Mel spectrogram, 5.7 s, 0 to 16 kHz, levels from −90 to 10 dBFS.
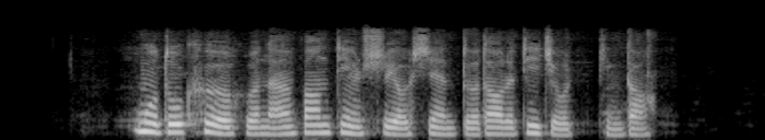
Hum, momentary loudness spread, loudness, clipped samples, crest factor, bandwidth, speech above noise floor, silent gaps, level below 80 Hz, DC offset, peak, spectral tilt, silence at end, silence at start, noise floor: none; 10 LU; -18 LUFS; under 0.1%; 16 dB; 7.6 kHz; 63 dB; none; -62 dBFS; under 0.1%; -2 dBFS; -6 dB/octave; 0.85 s; 1 s; -80 dBFS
